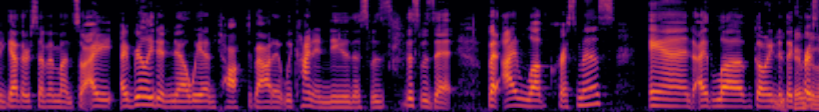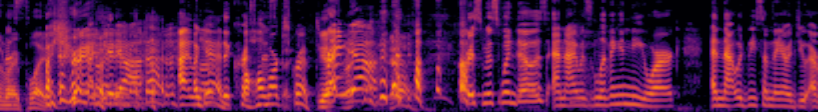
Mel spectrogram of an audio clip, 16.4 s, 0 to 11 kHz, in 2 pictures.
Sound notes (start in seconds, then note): 8.8 laughter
